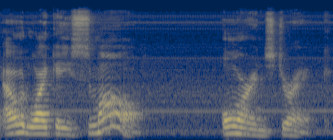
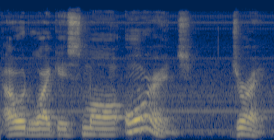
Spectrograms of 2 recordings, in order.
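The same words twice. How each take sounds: First: The word small carries the main stress. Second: The word orange carries the main stress. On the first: The size wanted is small, not large. "you want to emphasize the word small" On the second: The flavor wanted is orange, not lemon. "you want to emphasize the word orange"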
